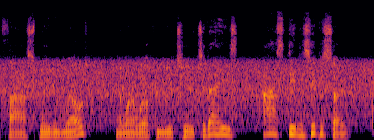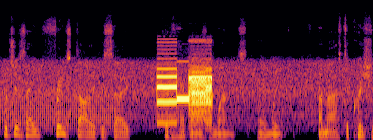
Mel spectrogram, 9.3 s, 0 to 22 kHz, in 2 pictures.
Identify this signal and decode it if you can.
Caller ID data burst, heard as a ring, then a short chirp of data, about 1200 baud, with speech in English.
